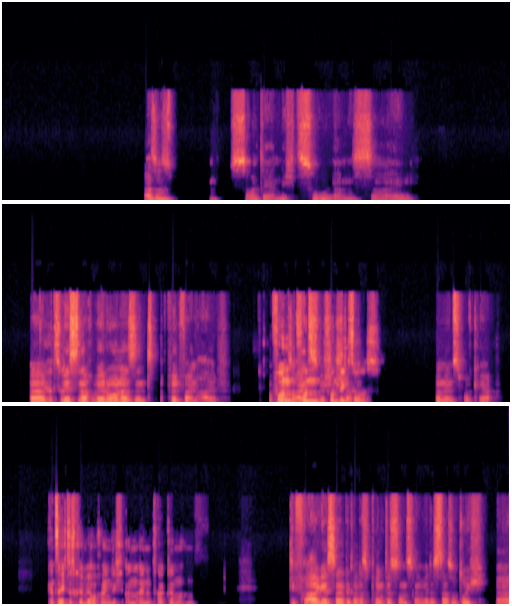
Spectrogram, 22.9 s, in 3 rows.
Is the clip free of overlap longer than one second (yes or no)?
no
